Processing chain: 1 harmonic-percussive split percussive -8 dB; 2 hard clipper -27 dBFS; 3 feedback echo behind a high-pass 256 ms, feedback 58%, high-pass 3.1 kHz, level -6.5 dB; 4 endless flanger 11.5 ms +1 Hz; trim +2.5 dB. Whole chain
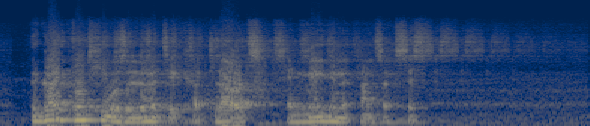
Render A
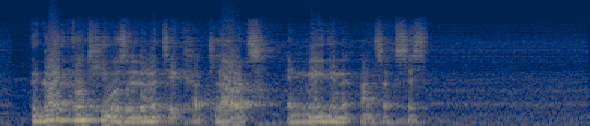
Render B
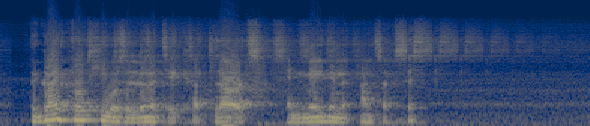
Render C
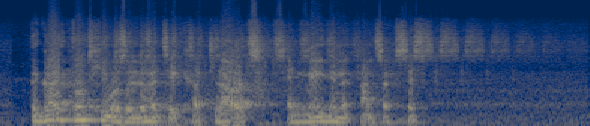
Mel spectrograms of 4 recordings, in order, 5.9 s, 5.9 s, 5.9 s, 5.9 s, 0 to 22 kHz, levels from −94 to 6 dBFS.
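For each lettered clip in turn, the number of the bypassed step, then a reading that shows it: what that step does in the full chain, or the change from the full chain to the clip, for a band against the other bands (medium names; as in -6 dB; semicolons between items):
3, momentary loudness spread change -5 LU; 4, crest factor change -6.5 dB; 1, 8 kHz band +3.0 dB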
